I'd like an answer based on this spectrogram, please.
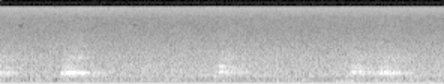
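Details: Distant dogs barking somewhere around an apartment surrounded by neighbours' pets; three muffled single barks at irregular intervals, the first strongest, against a constant low background hum.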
